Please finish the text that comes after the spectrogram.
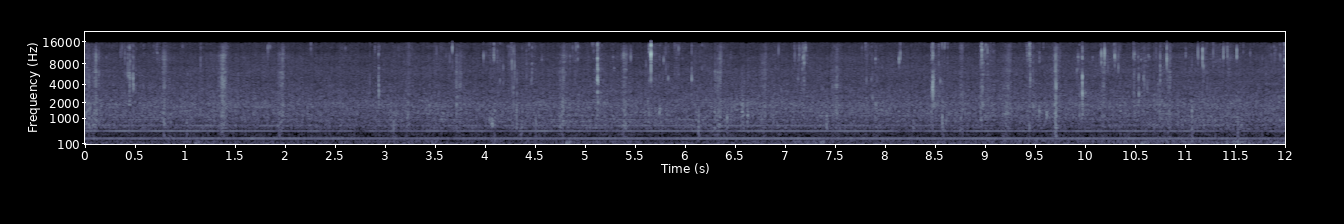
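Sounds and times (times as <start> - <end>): close chewing of rice: 0.0 - 12.0
steady hum: 0.0 - 12.0.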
